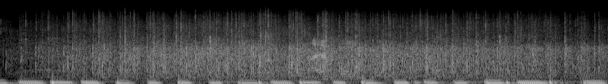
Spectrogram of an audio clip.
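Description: Steady applause from an audience fills the whole stretch, dense and sustained at moderate loudness, with a rhythmic low thumping running underneath the clapping.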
